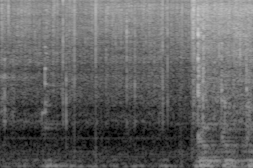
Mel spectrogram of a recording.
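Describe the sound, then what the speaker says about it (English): An egg fries over easy in a hot buttered pan, giving a steady close sizzle with crackling pops, then a louder burst of spitting as it is flipped with a spatula near the end. "Grab my spatula. We're gonna flip this egg."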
